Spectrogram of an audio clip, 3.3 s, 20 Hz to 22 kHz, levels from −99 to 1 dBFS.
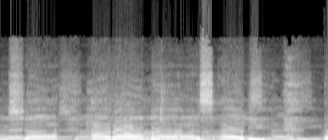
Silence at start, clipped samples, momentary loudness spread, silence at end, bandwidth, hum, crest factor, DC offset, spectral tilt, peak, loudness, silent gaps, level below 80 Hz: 0 s; 2%; 8 LU; 0 s; 17 kHz; none; 6 dB; under 0.1%; -4.5 dB/octave; 0 dBFS; -7 LUFS; none; -42 dBFS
